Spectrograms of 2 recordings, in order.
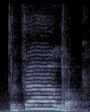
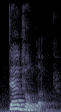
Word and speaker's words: develop: more academically focused vocabulary well words like develop develop develop in American English the stress goes on the second syllable whereas in some other dialects for example in Indian English they'll often put the stress on the first syllable so they'll say develop which would be develop which is almost the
